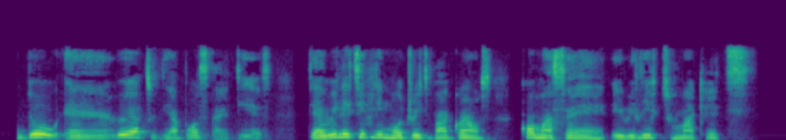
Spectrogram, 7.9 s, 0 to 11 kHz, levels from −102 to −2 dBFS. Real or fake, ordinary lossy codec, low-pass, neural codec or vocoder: fake; MP3, 48 kbps; 7.2 kHz; codec, 16 kHz, 4 kbps, FunCodec, trained on Chinese and English, 50 frames a second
